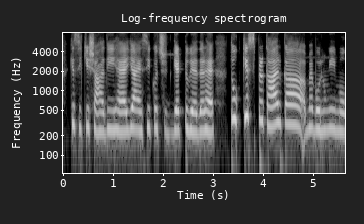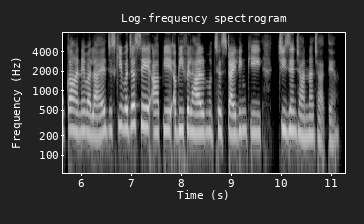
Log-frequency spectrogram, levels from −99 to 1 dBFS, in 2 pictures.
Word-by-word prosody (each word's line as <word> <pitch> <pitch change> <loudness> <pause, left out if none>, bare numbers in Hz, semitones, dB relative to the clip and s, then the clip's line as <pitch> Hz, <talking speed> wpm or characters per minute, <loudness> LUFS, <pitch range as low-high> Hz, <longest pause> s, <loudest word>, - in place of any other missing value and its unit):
किसी 280 -3 -5
की 275 - -1
शादी 245 0 -1
है 230 -1 +3
या 255 -2 +4
ऐसी 240 +3 -5
कुछ 260 -1 -4 0.2
गेट-टुगेदर 240 -1 +2
है, 225 -1 +4 0.3
तो 370 0 +3 0.2
किस 405 0 +5
प्रकार 310 -2 +3
का 295 -3 +3
मैं 265 -1 -4
बोलूँगी 250 +1 -3
मौक़ा 230 +2 -1
आने 230 +1 -2
वाला 210 -3 -1
है 215 +4 0
जिसकी 245 +4 -3
वजह 290 +3 +4
से 275 -2 +5 0.2
आप 230 +2 -7
ये 245 -1 +1
अभी 245 +1 -1
फ़िलहाल 220 -3 +2
मुझसे 230 +1 -3
स्टाइलिंग 230 +2 +1
की 225 -1 -2 0.4
चीज़ें 245 -1 +1
जानना 200 -2 -4
चाहते 180 -2 -10
हैं? 185 +4 -12
240 Hz, 175 wpm, -24 LUFS, 225-260 Hz, 0.4 s, किस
